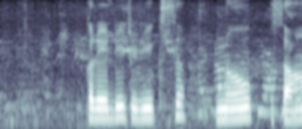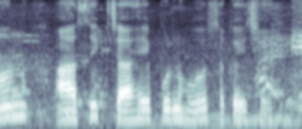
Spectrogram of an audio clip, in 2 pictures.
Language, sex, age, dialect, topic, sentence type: Magahi, female, 31-35, Western, banking, statement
